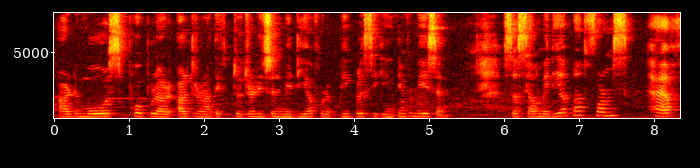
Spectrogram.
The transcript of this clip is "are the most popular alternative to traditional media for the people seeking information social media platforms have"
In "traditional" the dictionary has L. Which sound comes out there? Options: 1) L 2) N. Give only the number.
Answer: 2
